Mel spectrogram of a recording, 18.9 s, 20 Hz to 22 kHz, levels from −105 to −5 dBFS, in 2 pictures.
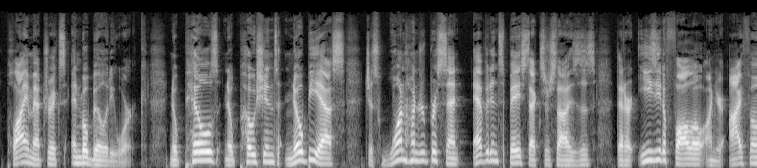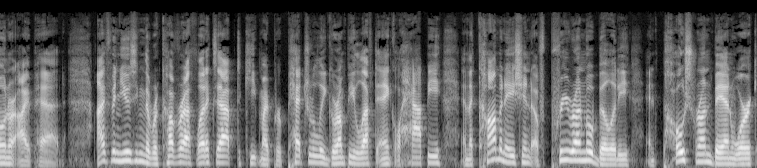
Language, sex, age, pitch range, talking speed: English, male, 30-49, 120-180 Hz, 155 wpm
